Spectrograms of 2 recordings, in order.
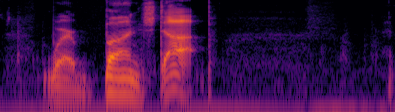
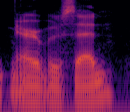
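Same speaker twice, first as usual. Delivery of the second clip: ordinary delivery, nothing marked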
